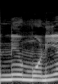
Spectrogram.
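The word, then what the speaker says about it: pneumonia: क्या रहेगा शैलेंद्र रहेगा तब यहां पी का उच्चारण नहीं करते हैं इसका उच्चारण यहां से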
